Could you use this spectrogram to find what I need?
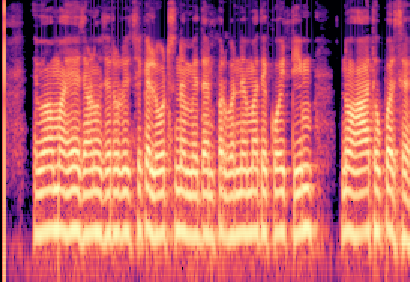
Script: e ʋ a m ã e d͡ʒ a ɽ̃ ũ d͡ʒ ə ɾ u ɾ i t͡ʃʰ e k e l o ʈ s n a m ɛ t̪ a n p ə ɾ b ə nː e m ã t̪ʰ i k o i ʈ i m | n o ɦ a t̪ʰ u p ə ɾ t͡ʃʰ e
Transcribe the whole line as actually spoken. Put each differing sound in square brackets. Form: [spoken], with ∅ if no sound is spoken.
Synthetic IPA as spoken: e ʋ a m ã e d͡ʒ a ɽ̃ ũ d͡ʒ ə ɾ u ɾ i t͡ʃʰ e k e l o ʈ s n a m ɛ [d̪] a n p ə ɾ b ə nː e m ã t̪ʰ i k o i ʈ i m | n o ɦ a t̪ʰ u p ə ɾ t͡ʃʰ e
